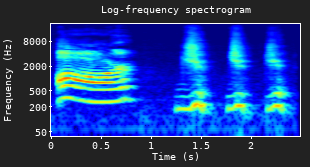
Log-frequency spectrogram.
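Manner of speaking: Ch, ch, R, j, j split into separate sounds; teacher sounding out charge slowly. Shown as a demonstration. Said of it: "I'm gonna slow down there".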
